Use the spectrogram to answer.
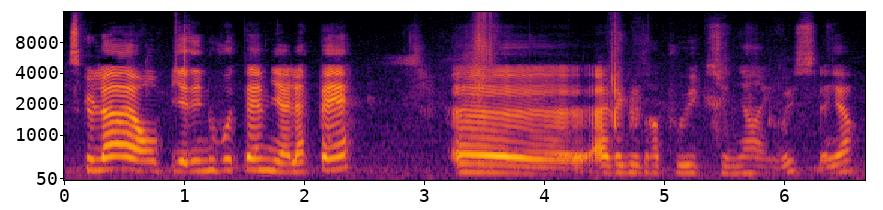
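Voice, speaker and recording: A woman's voice: mid-range voice, fairly even intonation, normal speed, fairly bright tone, slight background noise. A young woman from Brittany, a painter, talking casually in an interview with many fillers and restarts.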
